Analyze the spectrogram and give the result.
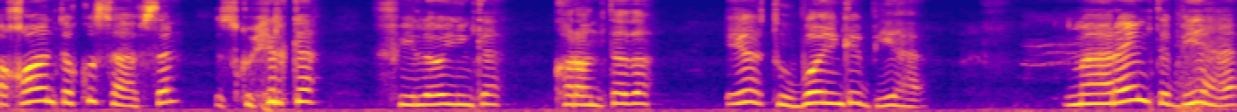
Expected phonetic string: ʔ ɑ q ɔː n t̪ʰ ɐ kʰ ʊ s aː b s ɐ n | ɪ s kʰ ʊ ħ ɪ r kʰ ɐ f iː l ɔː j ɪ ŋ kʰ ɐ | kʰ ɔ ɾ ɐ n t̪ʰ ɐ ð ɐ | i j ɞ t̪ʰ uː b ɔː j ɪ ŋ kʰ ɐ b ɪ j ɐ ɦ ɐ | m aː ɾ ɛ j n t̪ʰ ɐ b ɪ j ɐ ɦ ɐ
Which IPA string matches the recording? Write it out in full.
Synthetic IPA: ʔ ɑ q ɔː n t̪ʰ ɐ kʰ ʊ s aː b s ɐ n | ɪ s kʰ ʊ ħ ɪ r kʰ ɐ f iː l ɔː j ɪ ŋ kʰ ɐ | kʰ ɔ ɾ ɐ n t̪ʰ ɐ ð ɐ | i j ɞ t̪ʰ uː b ɔː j ɪ ŋ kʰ ɐ b ɪ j ɐ ɦ ɐ | m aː ɾ ɛ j n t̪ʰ ɐ b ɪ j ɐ ɦ ɐ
